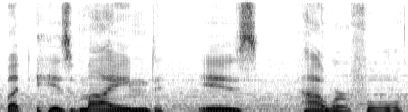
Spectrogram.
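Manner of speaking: slow, halting warning; grave, drawn-out pronouncement; ominous game figure. Acted. GM voices the figure warning players.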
